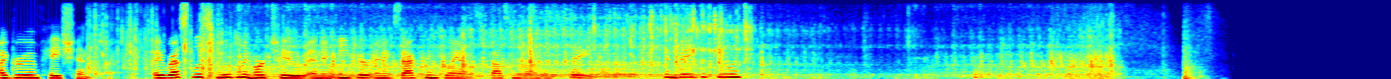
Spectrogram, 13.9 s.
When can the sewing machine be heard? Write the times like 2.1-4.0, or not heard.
2.1-11.3.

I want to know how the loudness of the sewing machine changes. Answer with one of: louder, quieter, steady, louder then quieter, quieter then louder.
quieter then louder.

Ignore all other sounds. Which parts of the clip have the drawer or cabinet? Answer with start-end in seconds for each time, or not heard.
2.5-3.0, 11.1-12.2.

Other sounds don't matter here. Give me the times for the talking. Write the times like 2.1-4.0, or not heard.
0.0-7.5.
